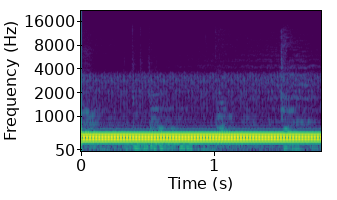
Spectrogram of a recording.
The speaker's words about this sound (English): All right, so the phone is ringing.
